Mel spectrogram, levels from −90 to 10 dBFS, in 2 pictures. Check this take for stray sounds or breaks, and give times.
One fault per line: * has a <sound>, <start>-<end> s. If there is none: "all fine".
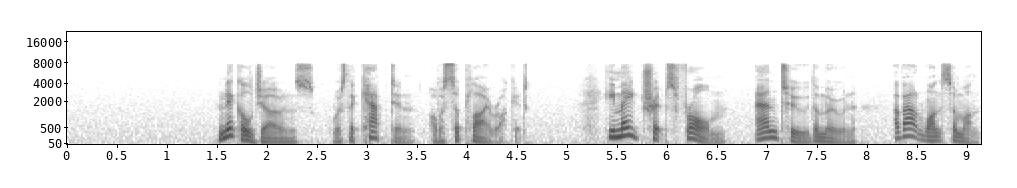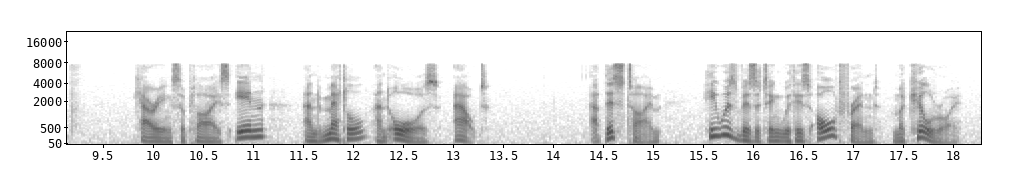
all fine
